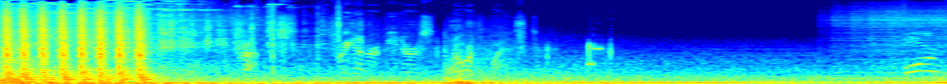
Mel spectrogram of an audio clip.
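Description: A vehicle explodes with a loud blast.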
